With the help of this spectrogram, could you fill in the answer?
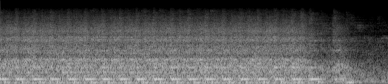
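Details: John Deere 125 rider with a 14.5hp single-cylinder engine swapped in from an MTD, replacing a blown 20hp Briggs V-twin: engine fires and runs unevenly for about three seconds, then the note sags and dies, starting then stalling, cause unknown.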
